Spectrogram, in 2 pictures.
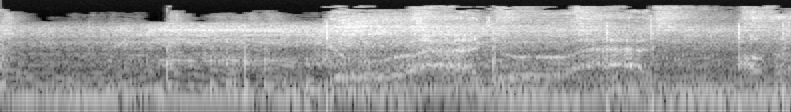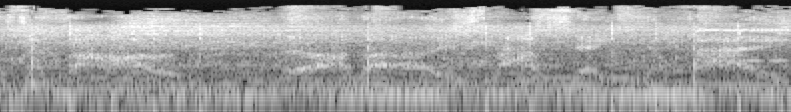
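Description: Heavy metal song: electric guitars playing over sustained low notes, with drums striking steadily throughout.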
